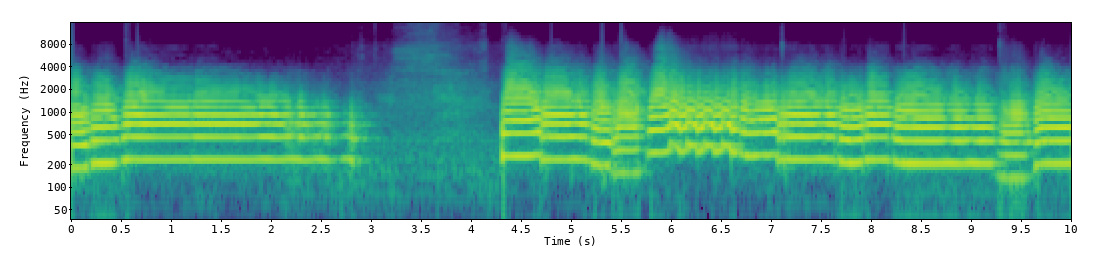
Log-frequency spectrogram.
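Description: Small-bore Olds Super trombone playing a slow jazz ballad melody solo: a long held note, a short pause, then a new phrase with a note given a wide vibrato about six seconds in, followed by a run of shorter notes.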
